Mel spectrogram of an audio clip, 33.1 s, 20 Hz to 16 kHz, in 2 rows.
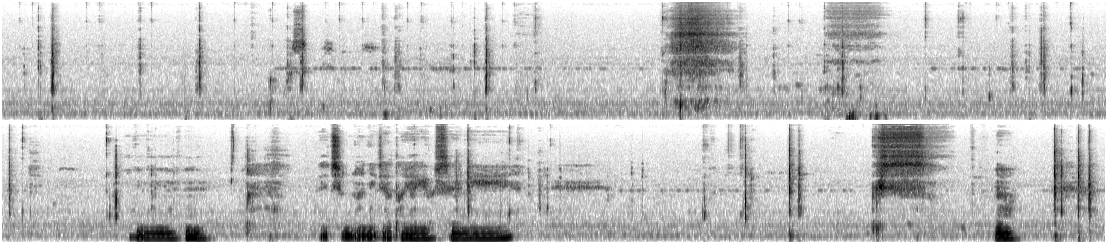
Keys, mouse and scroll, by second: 0.5 click, 0.8 g, 1.9 click, 2.3 g, 3.1 click, 3.5 g, 4.9 click, 5.6 g, 6.9 click, 7.2 g, 8.4 click, 8.6 g, 9.7 click, 10.0 g, 10.9 middle click, 13.8 click, 14.7 click, 15.3 g, 16.1-16.7 scroll down 2, 16.7 middle click, 17.8 click, 18.3 g, 19.1-19.5 scroll down 3, 19.8 middle click, 21.4 click, 24.8 click, 25.6 click, 26.2 c, 31.2 s.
